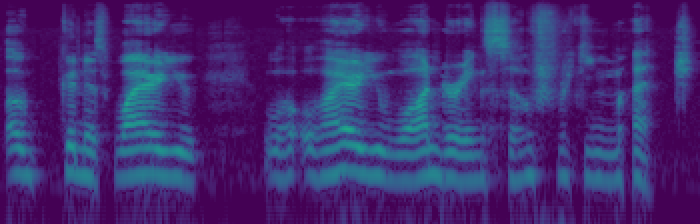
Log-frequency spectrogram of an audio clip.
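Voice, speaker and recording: A man hosting a show in casual banter, speaking haltingly and often repeating himself. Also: medium pitch, little pitch movement, fairly bright tone. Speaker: host of an audio drama review.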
